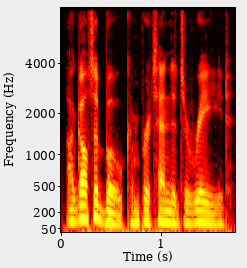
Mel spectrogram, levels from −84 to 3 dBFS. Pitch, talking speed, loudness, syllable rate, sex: 105 Hz, 275 wpm, -20 LUFS, 6.1 syllables/s, male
